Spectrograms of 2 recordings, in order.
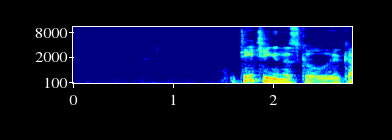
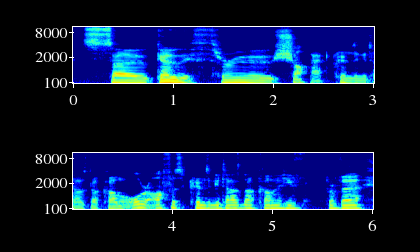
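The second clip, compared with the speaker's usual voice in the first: normal talking voice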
